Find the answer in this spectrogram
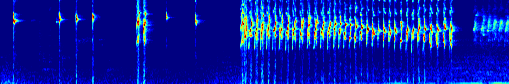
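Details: Lovebird song used as a tutor for young birds: scattered sharp high clicks and chirps, then a loud, sustained rapid chatter of harsh notes, many per second, lasting about four seconds before fading.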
